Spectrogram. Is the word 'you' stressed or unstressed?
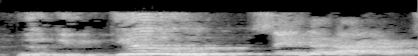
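stressed. The word you is strongly stressed. You personally tell me what you think. The speaker calls it right. "It's more like"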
